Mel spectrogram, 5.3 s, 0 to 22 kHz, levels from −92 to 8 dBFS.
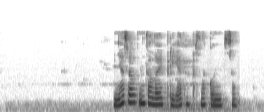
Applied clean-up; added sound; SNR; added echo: none; none; none; none.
